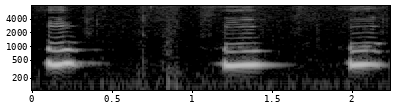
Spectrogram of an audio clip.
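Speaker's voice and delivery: hooting ooh like an owl; owl hoots. Shown as a demonstration. Leader doing owl faces, hooting ooh. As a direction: round the lips and hoot like an owl. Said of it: "Nice owl".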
